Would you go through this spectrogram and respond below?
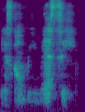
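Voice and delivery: hushed whispered aside. Real, not acted. Vlogger confiding about group drama, whispered aside. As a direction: lean in and whisper it.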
